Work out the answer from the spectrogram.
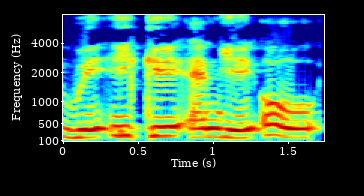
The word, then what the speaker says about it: Wignyo: Seperti WIGNYO itu hurufnya. Membacanya Wignyo.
